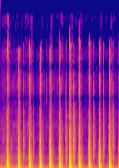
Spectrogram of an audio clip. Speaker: Another symptom whenever these actuators fail is you'll hear them clicking whenever you turn the truck on, or when you set the temperature to cold or hot, you'll hear it clicking, or there's some that you can even hear knocking.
